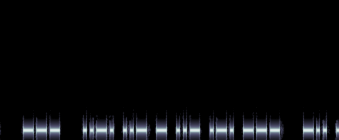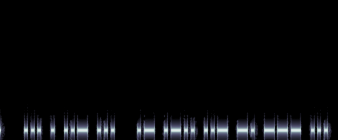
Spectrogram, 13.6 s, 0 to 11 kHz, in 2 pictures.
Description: Morse code, heard as a keyed tone, about 18 wpm, 800 Hz. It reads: O FUTURO DE SEUS ALUNOS
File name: audios / portugais / portugais texte en clair 1 vitesse 18 mots minutes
